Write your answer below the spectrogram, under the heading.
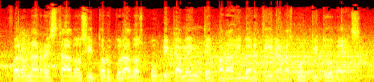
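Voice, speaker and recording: The intonation stays fairly even, with noticeable background noise behind it. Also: man. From Colombia. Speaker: voice-over announcer. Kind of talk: documentary narration.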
